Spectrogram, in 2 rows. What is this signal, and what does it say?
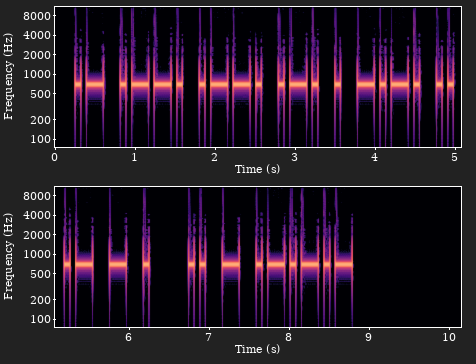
Morse code, heard as a keyed tone, about 17 wpm, 700 Hz. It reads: APPRECIATE IT.
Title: Sentences from Top 1300 Words 17wpm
